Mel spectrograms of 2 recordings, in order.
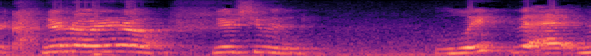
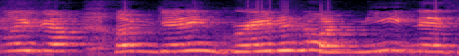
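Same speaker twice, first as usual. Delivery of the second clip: mock protesting kid; 8 semitones higher than usual. Kid objecting to mom's rice glue on artwork, protesting. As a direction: act out a kid pleading about schoolwork. Child protesting to mom, retold.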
